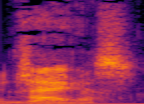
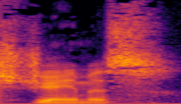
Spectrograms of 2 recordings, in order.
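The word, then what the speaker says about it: Jameis: you say that famous jamus is basically a good way to remember it rhymes with famous rapist jamus oh God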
